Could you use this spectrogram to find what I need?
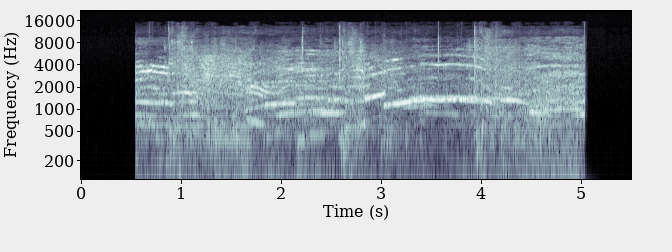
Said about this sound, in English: And let's see if we can turn off some of the screaming. Where's the anti-scream filter?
